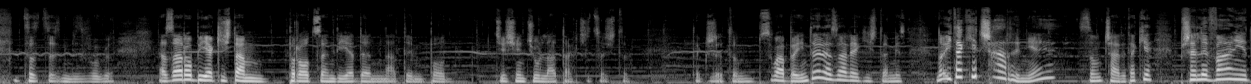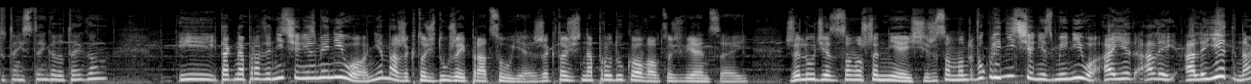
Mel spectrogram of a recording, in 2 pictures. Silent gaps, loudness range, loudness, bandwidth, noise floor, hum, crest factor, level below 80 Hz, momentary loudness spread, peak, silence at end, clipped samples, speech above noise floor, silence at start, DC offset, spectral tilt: none; 10 LU; -15 LUFS; 15.5 kHz; -41 dBFS; none; 16 dB; -46 dBFS; 15 LU; 0 dBFS; 0 s; under 0.1%; 26 dB; 0 s; under 0.1%; -5 dB/octave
